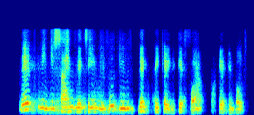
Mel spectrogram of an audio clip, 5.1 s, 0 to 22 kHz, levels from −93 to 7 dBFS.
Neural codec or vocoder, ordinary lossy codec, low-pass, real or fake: codec, 16 kHz, 0.5 kbps, FreqCodec, smaller model; none; none; fake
